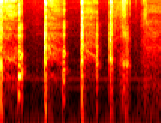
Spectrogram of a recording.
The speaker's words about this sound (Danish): det var da en slem hoste.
